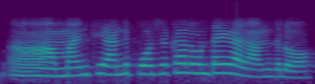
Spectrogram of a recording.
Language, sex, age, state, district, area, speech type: Telugu, female, 18-30, Telangana, Peddapalli, rural, conversation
